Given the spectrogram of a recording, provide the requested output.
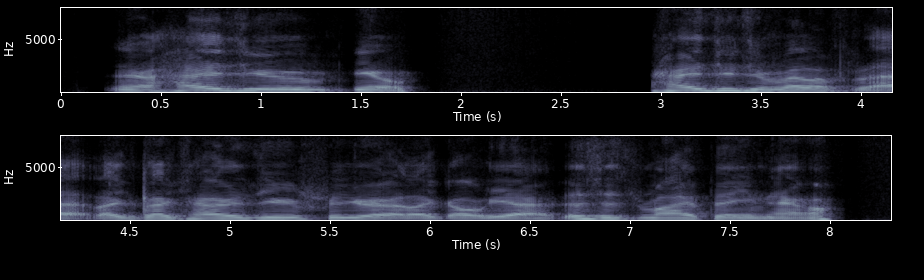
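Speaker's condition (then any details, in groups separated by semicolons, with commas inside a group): Cerebral palsy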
